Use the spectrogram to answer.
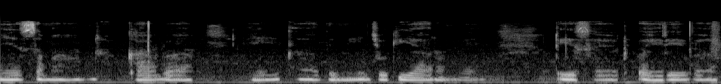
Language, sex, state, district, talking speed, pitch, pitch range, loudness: Bhojpuri, female, Uttar Pradesh, Deoria, 100 wpm, 210 Hz, 195-215 Hz, -20 LUFS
